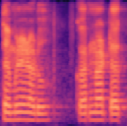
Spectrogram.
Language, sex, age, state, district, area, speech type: Marathi, male, 18-30, Maharashtra, Raigad, rural, spontaneous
